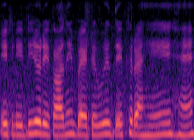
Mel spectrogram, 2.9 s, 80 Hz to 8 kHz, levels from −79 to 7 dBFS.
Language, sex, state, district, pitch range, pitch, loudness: Hindi, female, Uttar Pradesh, Deoria, 200-225 Hz, 210 Hz, -25 LUFS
